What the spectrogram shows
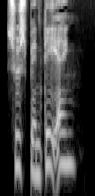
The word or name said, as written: suspendering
